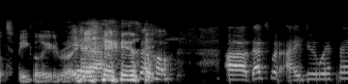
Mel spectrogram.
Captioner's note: laughter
